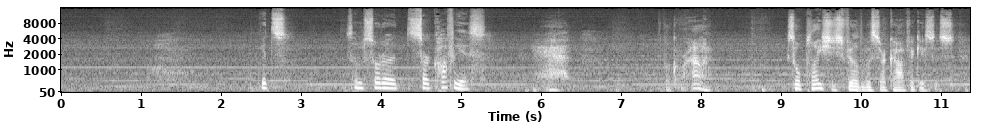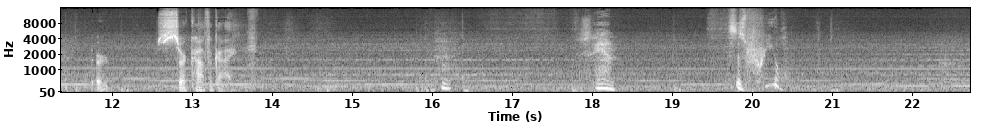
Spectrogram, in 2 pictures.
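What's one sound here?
A young man speaks quietly in wonder.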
